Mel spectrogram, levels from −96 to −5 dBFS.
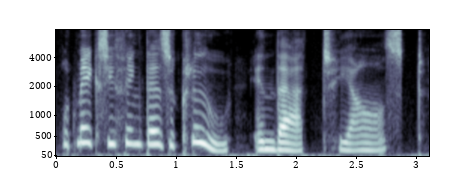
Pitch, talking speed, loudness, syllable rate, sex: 235 Hz, 195 wpm, -18 LUFS, 5.0 syllables/s, female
